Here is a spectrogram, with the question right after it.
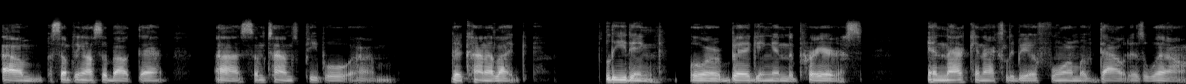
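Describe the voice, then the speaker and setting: A soft-spoken man with a very deep, low pitch talks at a fairly slow pace in a monotone, flat intonation, with long, frequent pauses and a dry, close sound with no echo. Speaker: business coach. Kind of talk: group coaching call.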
